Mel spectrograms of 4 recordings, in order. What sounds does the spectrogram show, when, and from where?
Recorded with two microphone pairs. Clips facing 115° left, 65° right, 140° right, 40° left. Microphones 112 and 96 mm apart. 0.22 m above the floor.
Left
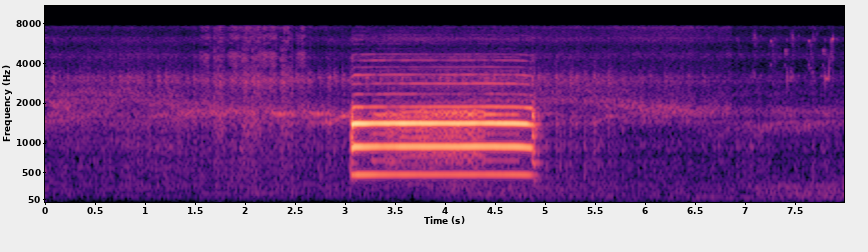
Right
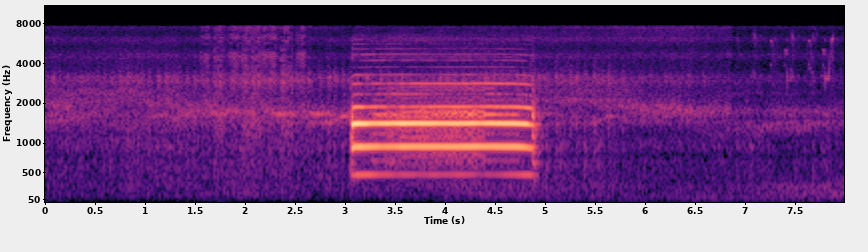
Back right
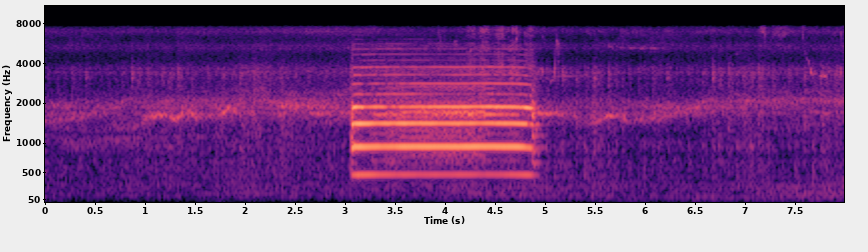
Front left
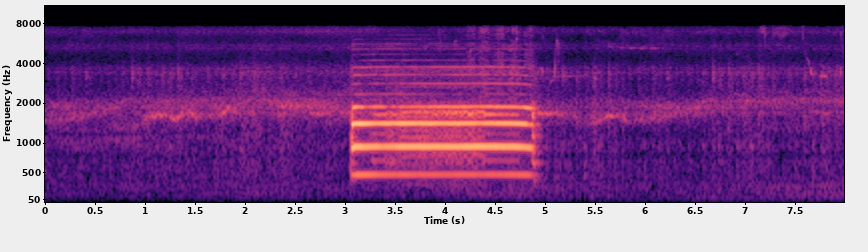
3.0 s a trumpet: 45° left, 0.5 m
